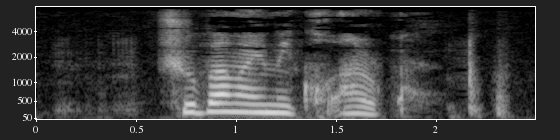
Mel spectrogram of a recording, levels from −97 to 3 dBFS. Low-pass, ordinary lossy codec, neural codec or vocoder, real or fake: 7.2 kHz; AAC, 32 kbps; none; real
